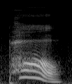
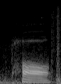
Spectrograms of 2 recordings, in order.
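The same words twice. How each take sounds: First: Sharp, high-pitched call of a name; imitating angry teacher. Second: Said in the usual way. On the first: Teacher singling out a kid in class, calling out sharply. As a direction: call out high and cross, falling away.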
